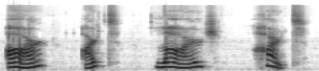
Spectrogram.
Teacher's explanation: R 이 소리는 밝게 아한 다음 R 굴려주시는 거고요. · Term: Tart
